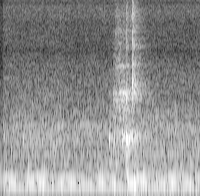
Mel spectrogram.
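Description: A low steady hum, with a brief sharp handling noise about a second and a quarter in as the plastic siphon tubing is lifted.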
